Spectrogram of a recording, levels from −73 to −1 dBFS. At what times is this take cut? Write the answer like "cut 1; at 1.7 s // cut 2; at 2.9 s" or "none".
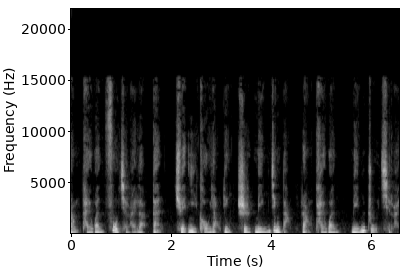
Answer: cut 1; at 1.6 s // cut 2; at 3.2 s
